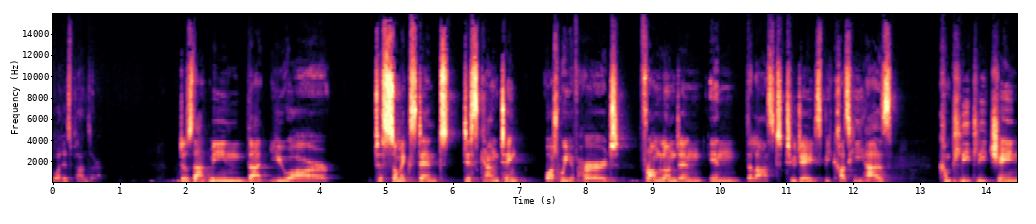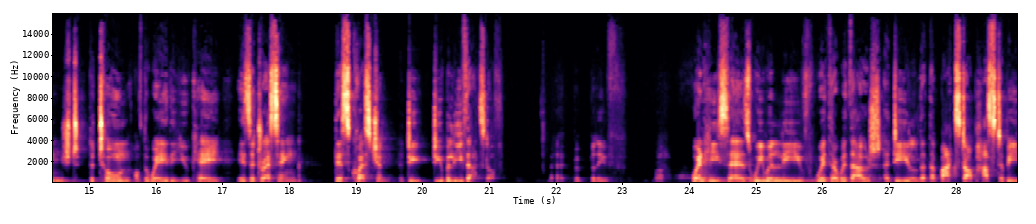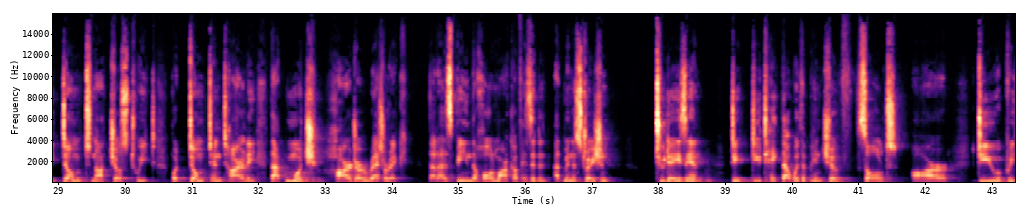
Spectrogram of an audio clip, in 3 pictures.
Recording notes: The interview was recorded live at the MacGill Summer School.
